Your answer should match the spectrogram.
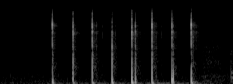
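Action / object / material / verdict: tap / plastic action figure chest / plastic / hollow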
